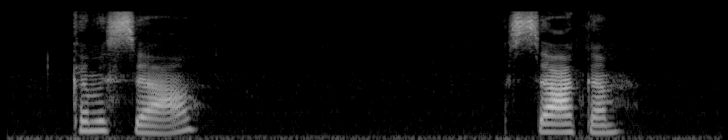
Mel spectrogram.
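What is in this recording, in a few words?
what time is it, Arabic, Yemen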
